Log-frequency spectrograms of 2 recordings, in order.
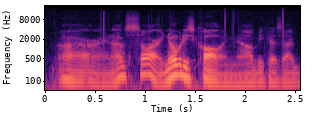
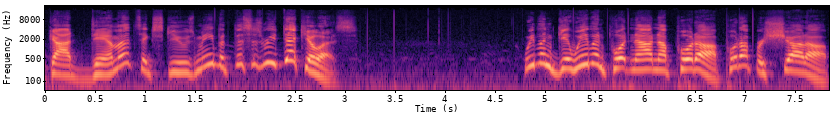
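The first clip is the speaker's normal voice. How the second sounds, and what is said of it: Angry yelling. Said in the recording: “I blew up ... I'm sorry for yelling.”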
